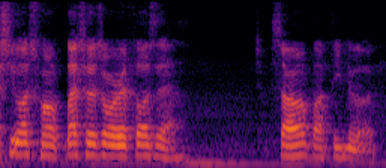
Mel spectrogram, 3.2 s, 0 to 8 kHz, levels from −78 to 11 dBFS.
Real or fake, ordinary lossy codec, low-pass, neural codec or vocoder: fake; none; none; codec, 16 kHz, 0.5 kbps, FunCodec, trained on LibriTTS, 25 frames a second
